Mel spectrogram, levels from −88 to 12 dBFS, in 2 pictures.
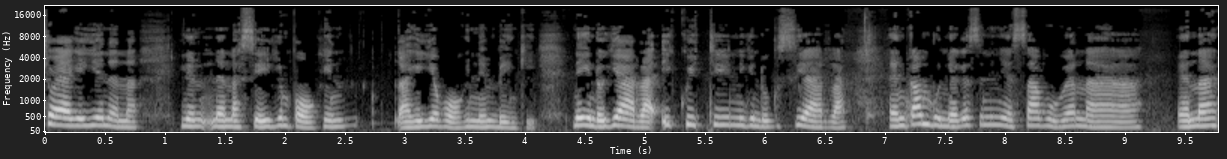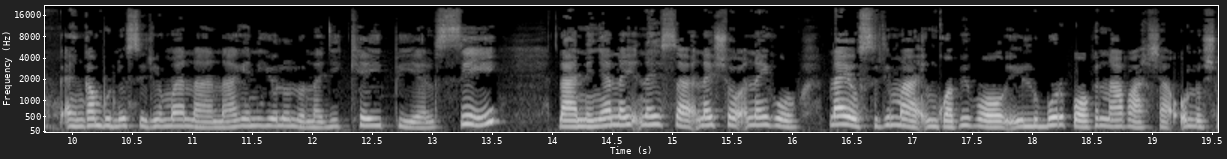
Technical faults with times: none

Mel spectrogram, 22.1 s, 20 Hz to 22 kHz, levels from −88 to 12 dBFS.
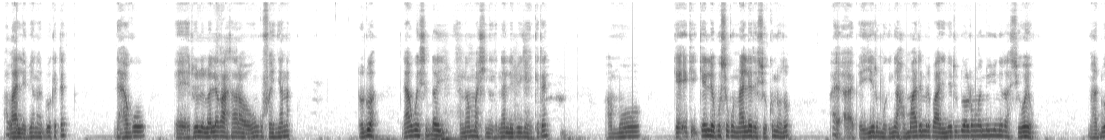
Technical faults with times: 0.32-20.86 clock drift buffer slips

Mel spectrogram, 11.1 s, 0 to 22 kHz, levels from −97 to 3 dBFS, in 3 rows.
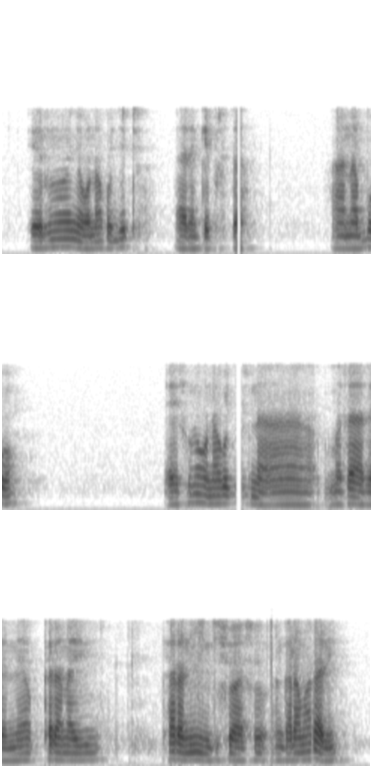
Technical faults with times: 2.34-2.41 packet loss on an ADPCM call
6.02-6.09 packet loss on an ADPCM call

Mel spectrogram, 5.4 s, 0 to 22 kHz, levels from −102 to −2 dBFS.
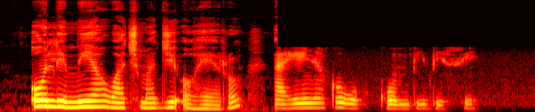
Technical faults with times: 2.77-5.36 input switched to a poorer device

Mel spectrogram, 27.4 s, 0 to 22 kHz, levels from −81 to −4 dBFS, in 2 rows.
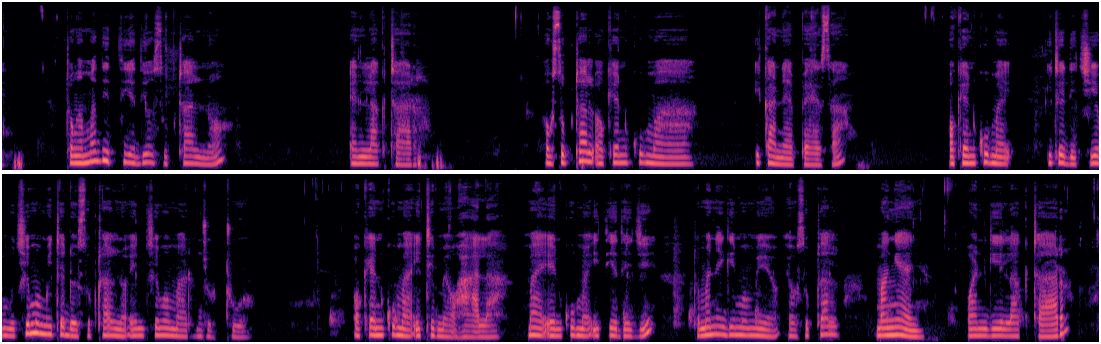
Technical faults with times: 0.00-27.43 generation loss

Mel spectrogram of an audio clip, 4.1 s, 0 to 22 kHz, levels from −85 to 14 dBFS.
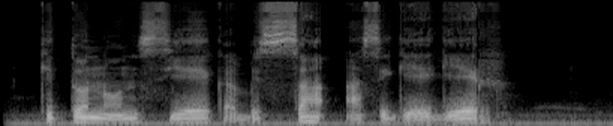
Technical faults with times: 0.00-4.09 Opus compression

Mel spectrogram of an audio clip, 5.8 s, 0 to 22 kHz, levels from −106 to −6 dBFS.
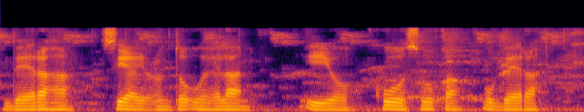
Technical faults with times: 0.00-5.84 Nellymoser compression

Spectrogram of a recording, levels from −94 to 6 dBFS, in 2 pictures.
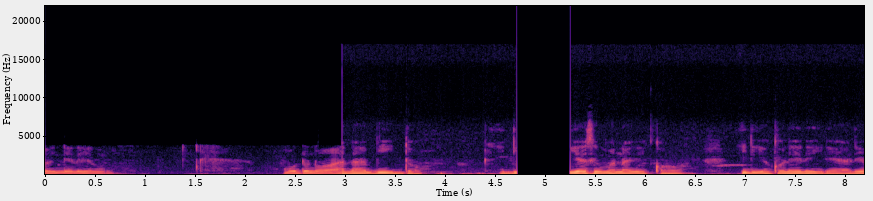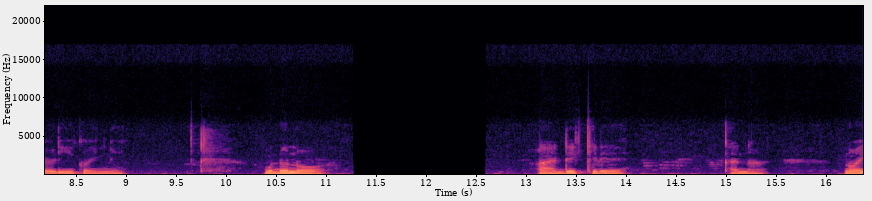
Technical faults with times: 0.00-2.97 input switched to a poorer device
4.72-5.25 rebuffering stall
11.27-12.60 rebuffering stall

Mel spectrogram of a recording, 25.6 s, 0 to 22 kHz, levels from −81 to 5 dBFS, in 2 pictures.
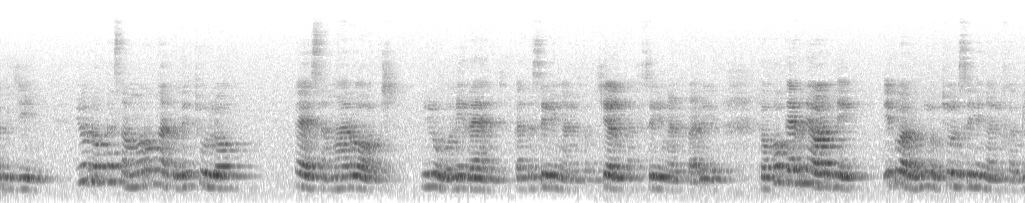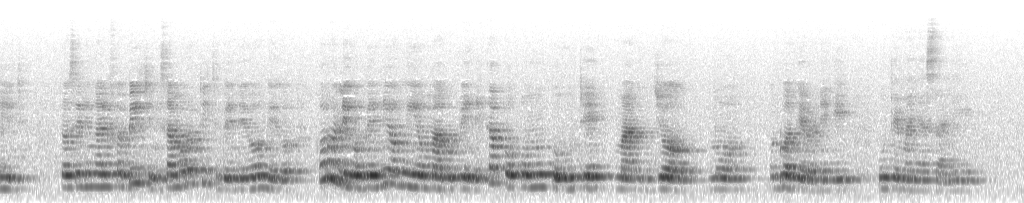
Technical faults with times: none

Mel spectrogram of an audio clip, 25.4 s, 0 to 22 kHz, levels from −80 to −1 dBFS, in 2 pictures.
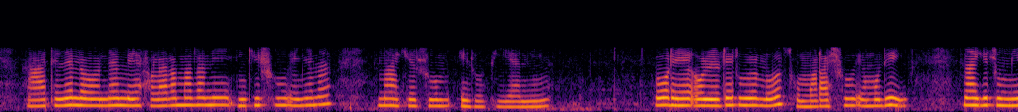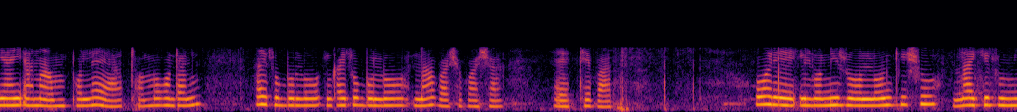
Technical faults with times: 0.00-25.45 iLBC codec
9.12-9.15 lost iLBC frames

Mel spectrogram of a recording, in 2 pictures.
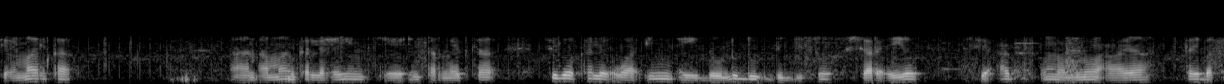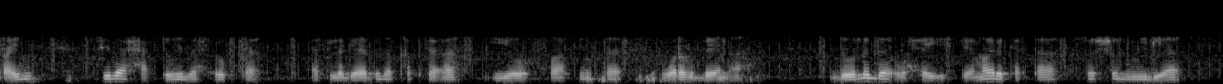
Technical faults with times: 0.00-24.47 iLBC codec

